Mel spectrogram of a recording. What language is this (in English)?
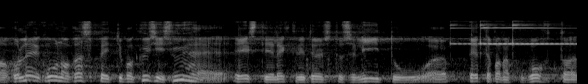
Estonian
